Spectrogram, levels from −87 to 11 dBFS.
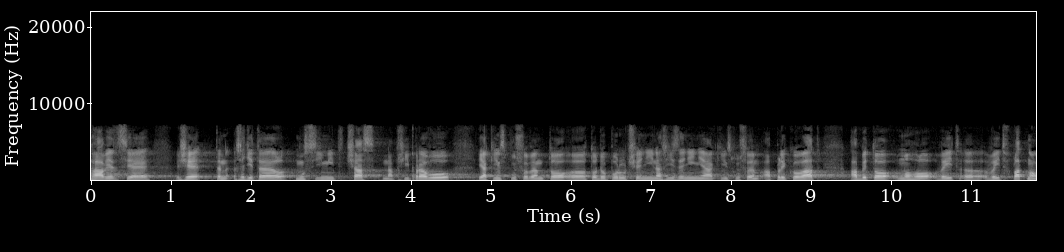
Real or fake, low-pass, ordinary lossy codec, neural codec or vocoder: real; 7.2 kHz; MP3, 48 kbps; none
